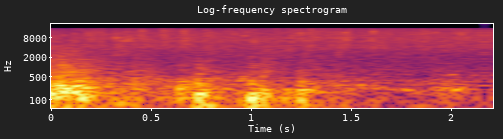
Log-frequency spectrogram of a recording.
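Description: Thunder rumbling over steady rain in a thunderstorm. The rumble is loudest at the start and dies down through the rest.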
